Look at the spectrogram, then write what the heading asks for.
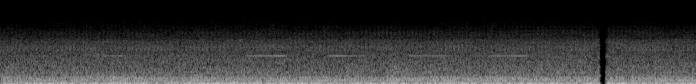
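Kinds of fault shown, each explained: Burst of packet loss: At 5.99 s, a run of audio data arrived too late or not at all. The receiver stretched the last sound for about 57 ms, fading it down. About 60 ms is missing, and the sound resumes at 6.07 s.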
